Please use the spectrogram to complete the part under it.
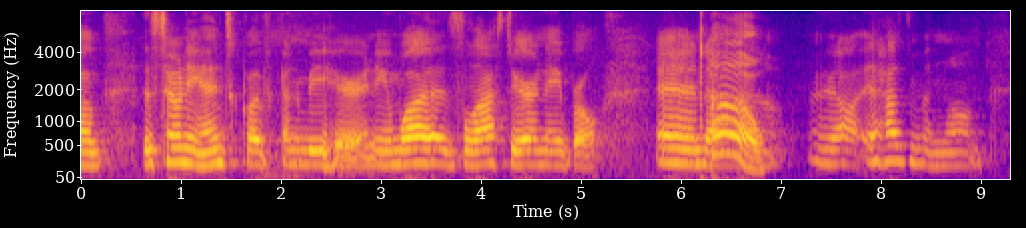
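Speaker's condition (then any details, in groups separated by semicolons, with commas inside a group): Friedreich's ataxia; progressive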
